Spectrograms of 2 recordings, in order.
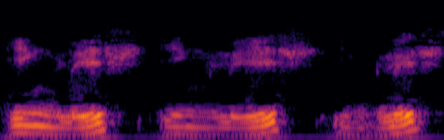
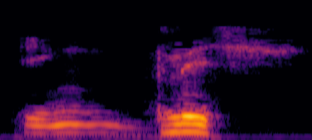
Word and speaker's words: English: Itu bukan glish, tapi glish dengan sh. English. Oke, tentu membacanya bukan English, tapi English.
